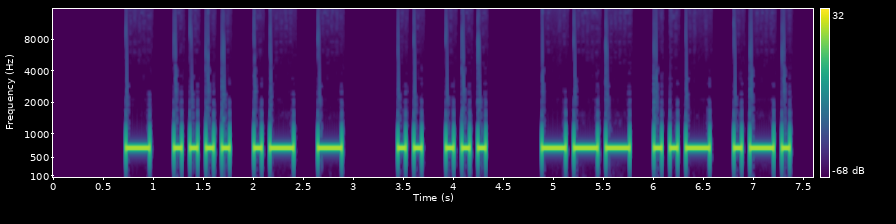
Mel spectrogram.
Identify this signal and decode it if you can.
Morse code, heard as a keyed tone, about 15 wpm, 700 Hz. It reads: THAT IS OUR
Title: Sentences from Top 1000 Words - Review Part 5 - 15wpm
